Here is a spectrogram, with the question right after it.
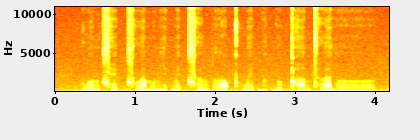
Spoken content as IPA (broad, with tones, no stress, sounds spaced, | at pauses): k w o˧ n t͡ɕʰ e˨˩ k̚ t͡ɕʰ u˥˩ a̯ m u˦˥ n j e˦˥ k̚ m e˥˩ ʔ t͡ɕʰ ɯ˥˩ ŋ p r ɔ˦˥ ʔ kʰ w e˦˥ k̚ b ɯ˦˥ k̚ j u˥˩ k̚ pʰ a˧ n tʰ ɯ˥˩ a̯ j ɤː˨˩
